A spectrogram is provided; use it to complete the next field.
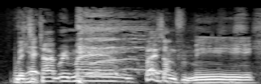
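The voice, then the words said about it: Imitates another person's singing voice. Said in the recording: “There's a lot of tune in that impression.”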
